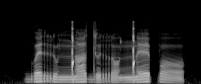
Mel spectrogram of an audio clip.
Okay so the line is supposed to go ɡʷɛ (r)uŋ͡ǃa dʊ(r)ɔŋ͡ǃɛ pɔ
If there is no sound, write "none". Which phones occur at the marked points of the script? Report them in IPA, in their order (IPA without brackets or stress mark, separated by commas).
r, r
